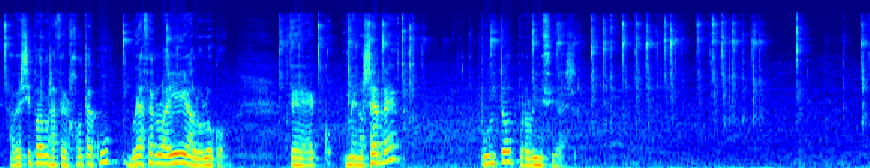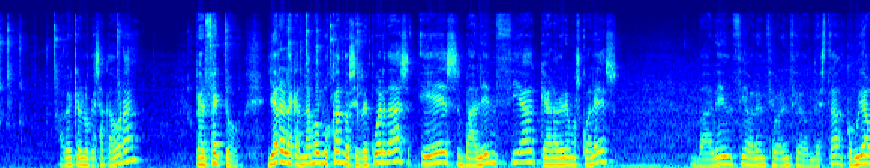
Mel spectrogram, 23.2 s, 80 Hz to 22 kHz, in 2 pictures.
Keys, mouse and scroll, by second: 0.1 ctrl+p, 1.6-2.2 typing, 3.7-10.5 typing, 11.6-12.3 typing, 13.2 Return, 14.6 ctrl+p, 15.5-16.3 typing, 19.6-20.2 scroll up 1, 20.8-21.9 scroll up 1, 22.4-23.2 scroll down 1.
